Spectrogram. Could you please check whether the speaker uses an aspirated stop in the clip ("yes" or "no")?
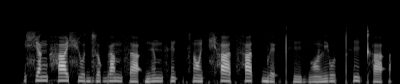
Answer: yes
